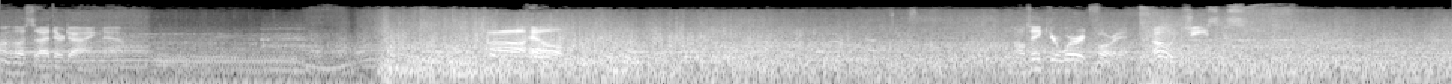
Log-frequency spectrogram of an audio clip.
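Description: A car engine roars as the car speeds over rough ground.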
